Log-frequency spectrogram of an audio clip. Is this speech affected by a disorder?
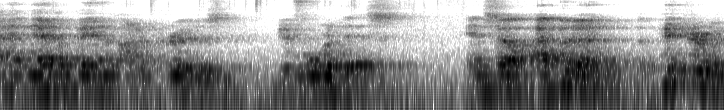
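Yes: ALS; mainly right side and both legs.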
